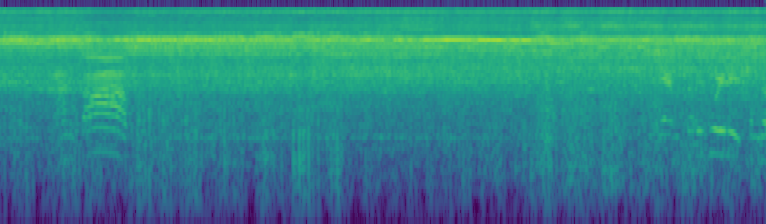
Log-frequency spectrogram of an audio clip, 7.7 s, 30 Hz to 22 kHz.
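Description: A diesel-driven M1000 chopper machine runs with a loud, steady high-pitched whine and roar, close by, with a voice speaking briefly over it.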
